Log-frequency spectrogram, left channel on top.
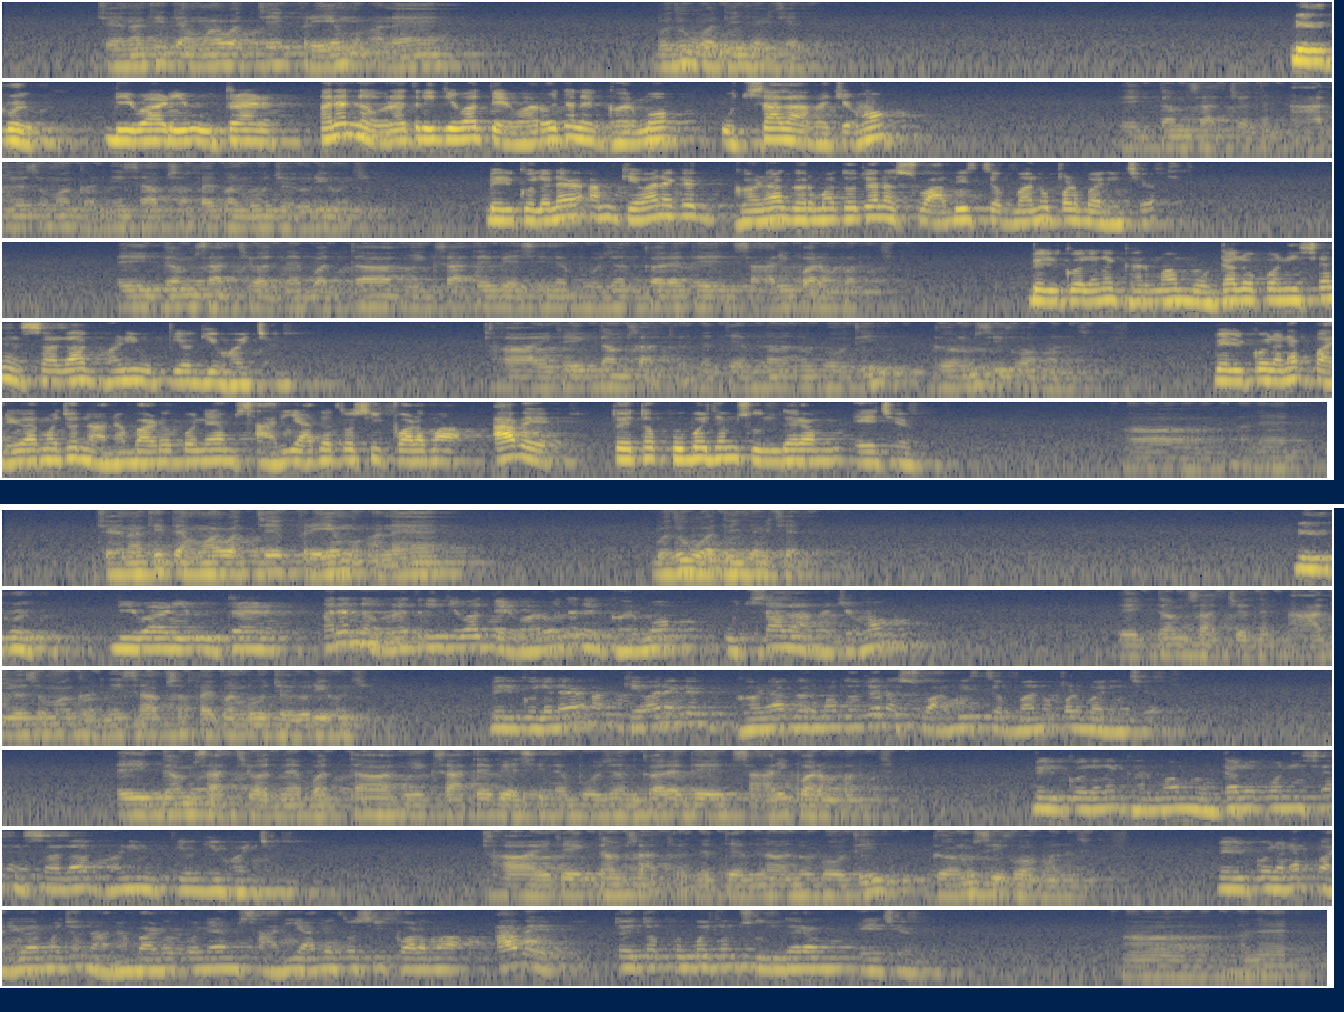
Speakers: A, on the right; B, on the left.
A: જેનાથી તેમાં વચ્ચે પ્રેમ અને બધું વધી જાય છે
B: બિલકુલ દિવાળી ઉત્તરાયણ અને નવરાત્રી જેવા તહેવારો છે ને ઘરમાં ઉત્સાહ લાવે છે હ
A: એકદમ સાચી વાત ને આ દિવસોમાં ઘરની સાફ સફાઈ પણ બહુ જરૂરી હોય છે.
B: બિલકુલ અને આમ કેવાય ને કે ઘણા ઘરમાં તો છે ને સ્વાદિષ્ટ જમવાનું પણ બને છે. <inaudible>
A: એકદમ સાચી વાત ને બધા એક સાથે બેસીને ભોજન કરે તે સારી પરંપરા છે.
B: બિલકુલ અને ઘરમાં મોટા લોકોની છે ને સલાહ ઘણી ઉપયોગી હોય છે.
A: હા એ તો એકદમ સાચું છે ને તેમના અનુભવ થી ઘણું શીખવા મળે છે.
B: બિલકુલ અને પરિવારમાં જો નાના બાળકોને એમ સારી આદતો શીખવાડવામાં આવે તો તો ખુબ જ આમ સુંદર આમ એ છે
A: હા અને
